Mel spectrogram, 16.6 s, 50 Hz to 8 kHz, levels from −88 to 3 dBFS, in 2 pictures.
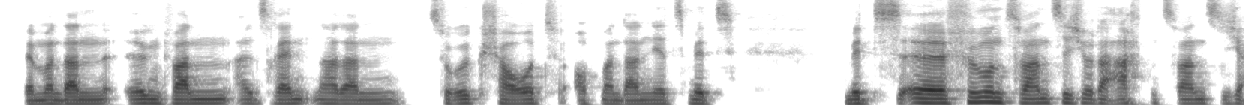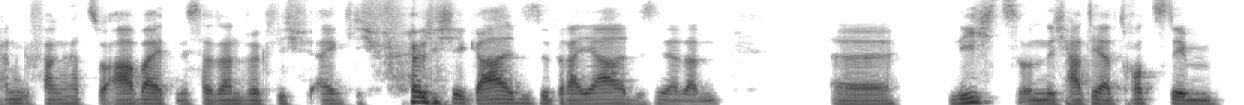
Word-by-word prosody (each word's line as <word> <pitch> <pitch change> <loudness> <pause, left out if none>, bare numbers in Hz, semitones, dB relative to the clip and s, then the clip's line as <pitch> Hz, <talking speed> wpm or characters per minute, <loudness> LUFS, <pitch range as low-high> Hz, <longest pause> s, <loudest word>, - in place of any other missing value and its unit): wenn 95 - -1
man 100 0 +1
dann 100 +1 +2
irgendwann 110 0 +2
als 105 0 -7
Rentner 105 0 0
dann 100 -1 -2
zurückschaut, 105 0 -1
ob 95 -1 -8
man 95 -1 -2
dann 95 +1 -1
jetzt 95 +1 -5
mit 100 - -2 0.7
mit, 100 0 -1
äh, 120 -2 +7
25 120 -2 +2
oder 110 -1 -1
28 105 0 -4
angefangen 105 -1 -4
hat 100 - -7
zu - - -3
arbeiten, 100 0 +3
ist 95 +1 -9
ja 95 - 0
dann 95 -1 -1
wirklich 95 0 -6
eigentlich 95 0 -7
völlig 135 -5 +3
egal. 110 0 +5
Diese 105 -1 -5
3 95 -1 0
Jahre, 100 0 +2
die 90 - -13
sind 100 +2 -9
ja 90 - -4
dann, 90 +1 -5 0.7
äh, 90 0 -2 0.4
nichts. 130 +5 0
Und 95 +1 -1
ich 95 - -4
hatte 90 0 0
ja 90 - +3
trotzdem 95 -2 -1
100 Hz, 155 wpm, -25 LUFS, 95-110 Hz, 0.7 s, äh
